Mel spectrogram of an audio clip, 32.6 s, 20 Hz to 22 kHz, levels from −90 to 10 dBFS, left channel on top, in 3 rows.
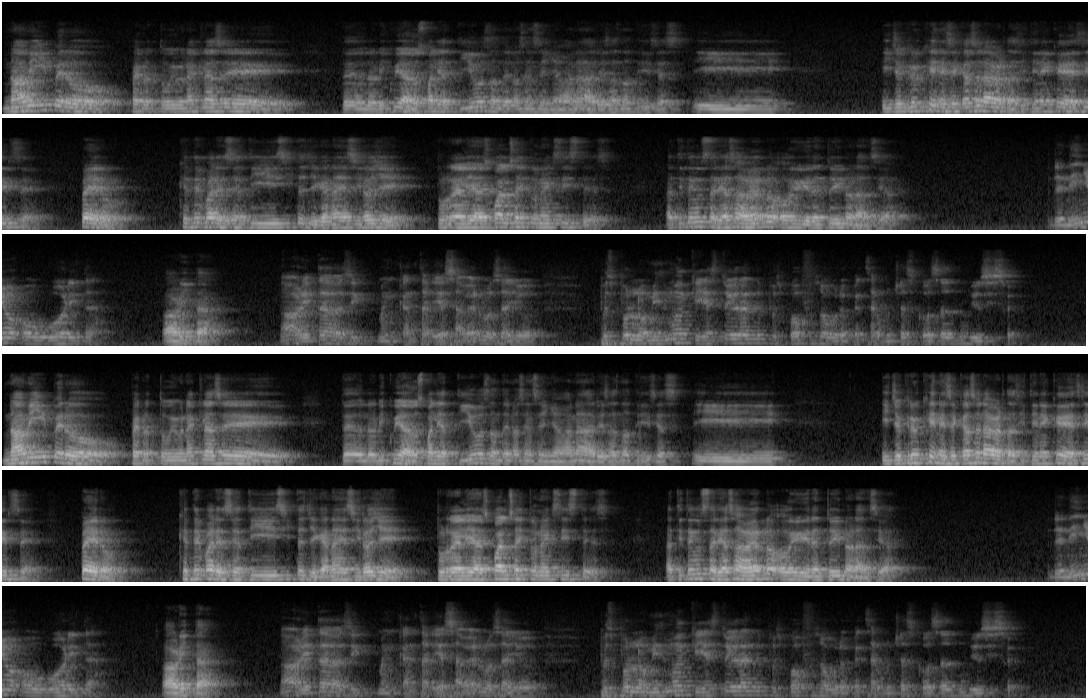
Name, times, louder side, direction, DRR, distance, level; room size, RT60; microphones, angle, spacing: voice 1, 0.0-2.9 3.4-7.7 8.8-11.2 11.7-12.0 12.6-14.8 15.2-16.9 17.5-19.8 23.3-23.8, right 3 dB, 55° right, 6 dB, 0.4 m, -29 dB
voice 2, 21.3-22.7 24.5-31.8, left 1 dB, 5° right, 0 dB, 0.5 m, -41 dB
4.0 x 3.5 x 2.7 m, 0.66 s
head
